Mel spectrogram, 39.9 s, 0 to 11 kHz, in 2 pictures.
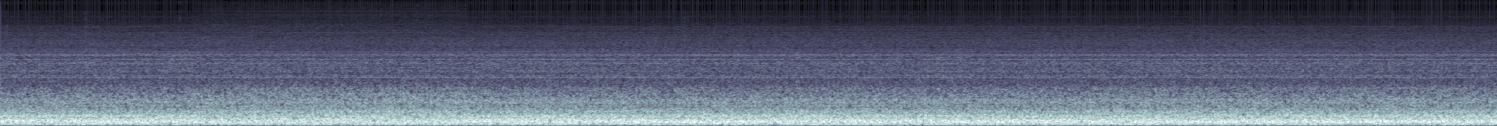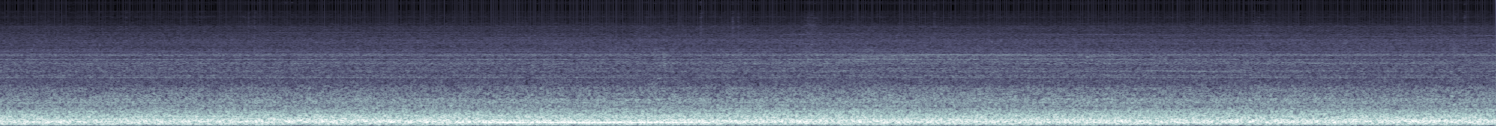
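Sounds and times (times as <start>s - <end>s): jet engine rumble: 0.0s - 39.9s
faint steady whine: 17.6s - 39.9s.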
